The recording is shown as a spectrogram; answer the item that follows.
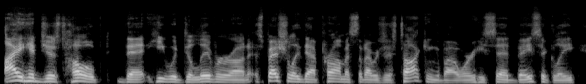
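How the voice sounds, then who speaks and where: A man's voice: mid-range voice, fairly quick, no echo, clean studio sound. A man hosting a political talk radio show, talking conversationally and often restarting his phrases for emphasis.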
